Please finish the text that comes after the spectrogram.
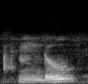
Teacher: Pada lafaz hamdu terdapat izhar safawi karena huruf mim sukun bertemu dengan huruf dal. Dengan cara membacanya dengan jelas dan tidak dengung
